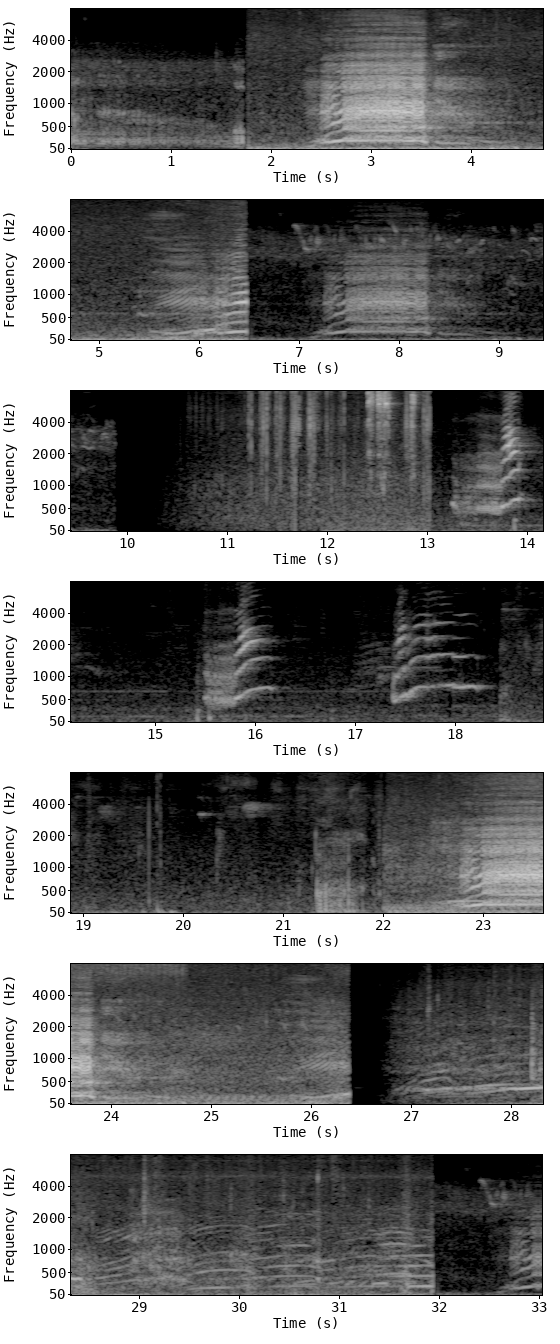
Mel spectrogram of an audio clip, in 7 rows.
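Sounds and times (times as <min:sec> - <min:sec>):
cow mooing: 0:22.5 - 0:24.2, 0:27.2 - 0:32.0.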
